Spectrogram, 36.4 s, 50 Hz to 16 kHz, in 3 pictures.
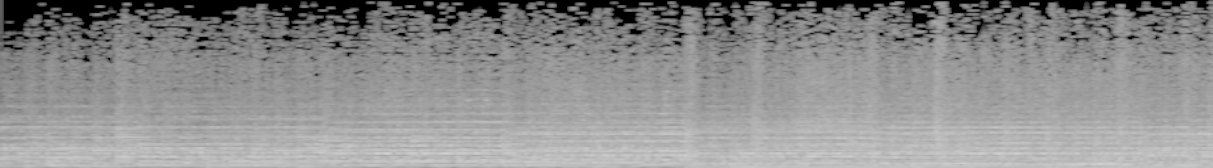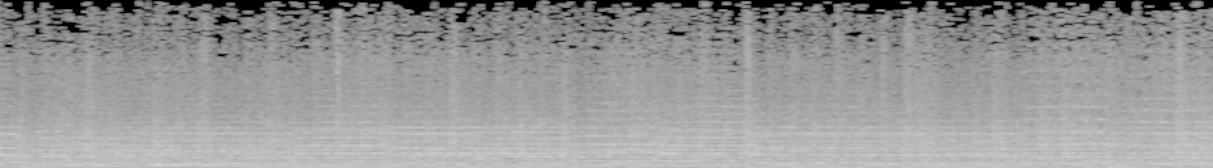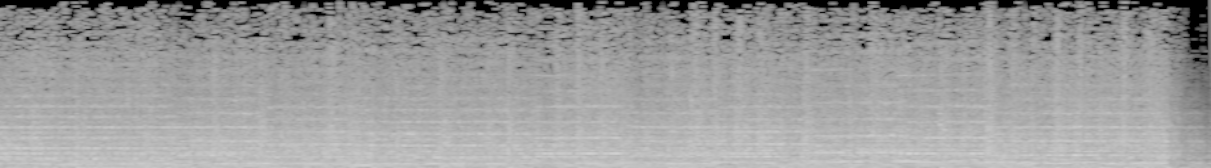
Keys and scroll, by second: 0.1 Up, 2.4 x, 4.7 Down, 7.0 x, 9.4 space, 10.9 ctrl+0, 11.1 ctrl+s, 15.0 ctrl+d, 15.5 Delete, 20.1-21.5 typing, 24.7 ctrl+g, 25.2-29.0 typing, 26.3 ctrl+g, 28.1 ctrl+g, 29.7 ctrl+j, 30.3 ctrl+e, 31.3-32.6 typing, 33.4 ctrl+t.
